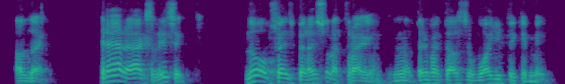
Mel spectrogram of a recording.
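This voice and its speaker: This man talks very fast at a medium pitch, his pitch swinging very widely. His loudness stays very even. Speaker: real estate agent. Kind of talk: group training discussion. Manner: animated.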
